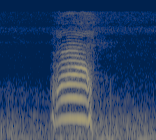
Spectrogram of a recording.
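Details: Pet cat meowing in the morning just after waking; one clear, tonal, slightly rising-then-level meow lasting under half a second, with a woman talking to it just before and after.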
